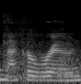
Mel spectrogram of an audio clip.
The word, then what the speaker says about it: macaroon: So the real French way to say it would be macaron for these, and then the coconut domes, the American version, that would be the macaroon, spelled with 2 O's.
